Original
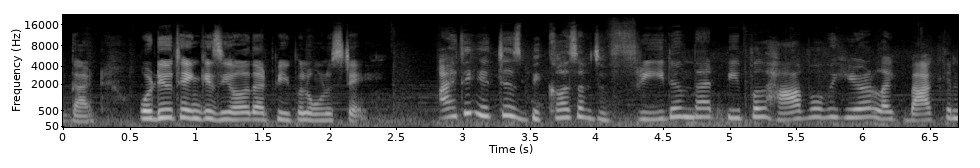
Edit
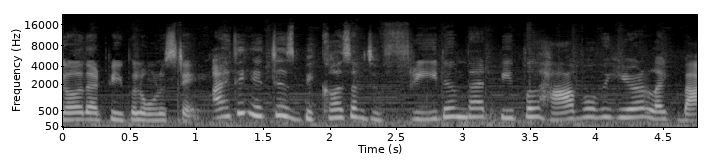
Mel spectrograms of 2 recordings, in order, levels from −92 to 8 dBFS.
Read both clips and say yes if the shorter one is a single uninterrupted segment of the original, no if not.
no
